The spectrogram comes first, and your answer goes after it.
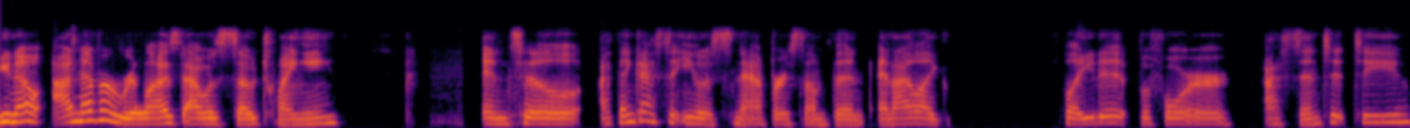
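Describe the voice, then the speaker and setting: The speaker has an American accent and ordinary pitch variation at a moderate pace. The sound is dry and close with no echo against a quiet background. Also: woman, fairly low pitch for a woman. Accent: Southern twang, thicker when excited. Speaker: podcast guest. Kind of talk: casual chat.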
